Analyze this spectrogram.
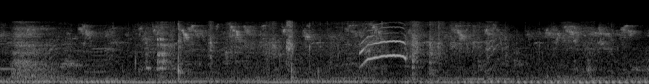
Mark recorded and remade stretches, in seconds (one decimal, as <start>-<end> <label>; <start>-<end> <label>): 0.0-6.5 recorded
